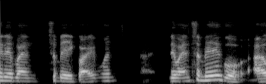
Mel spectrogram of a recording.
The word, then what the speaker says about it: Tobago: It's Tobago. Do a lot of people? I heard a lot of people say Tobago. A lot of people say Tobago.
